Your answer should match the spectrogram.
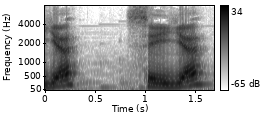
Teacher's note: The U gets turned into a schwa sound in there instead of ooh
